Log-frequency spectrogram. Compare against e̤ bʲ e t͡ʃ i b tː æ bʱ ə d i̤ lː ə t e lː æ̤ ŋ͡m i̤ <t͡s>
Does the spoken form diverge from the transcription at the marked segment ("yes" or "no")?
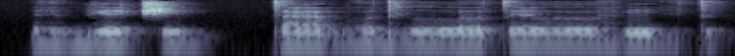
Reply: yes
